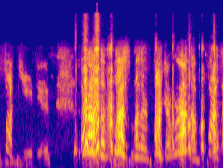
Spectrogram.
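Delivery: high, crowing taunt; mock triumphant taunt; gleeful catchphrase. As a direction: crow it like a victory cry. Re-shouting the catchphrase with glee.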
